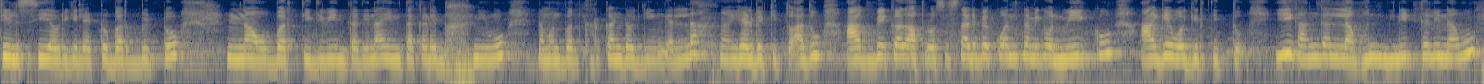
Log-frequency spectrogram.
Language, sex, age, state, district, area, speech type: Kannada, female, 45-60, Karnataka, Chikkamagaluru, rural, spontaneous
